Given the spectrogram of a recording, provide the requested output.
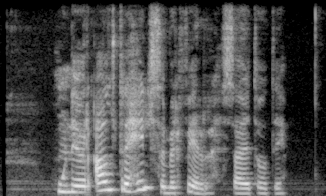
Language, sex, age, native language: Icelandic, female, 12, Icelandic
